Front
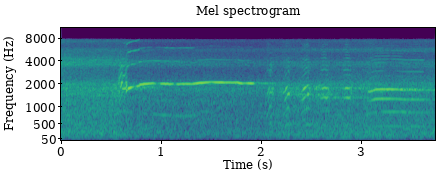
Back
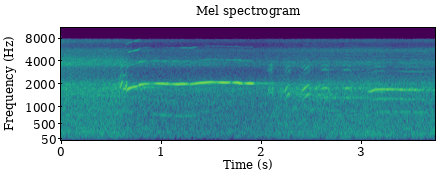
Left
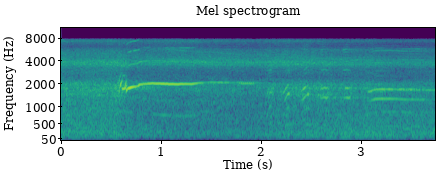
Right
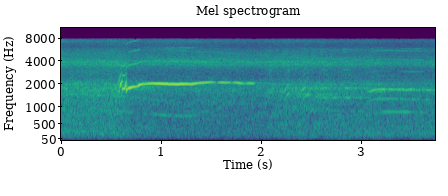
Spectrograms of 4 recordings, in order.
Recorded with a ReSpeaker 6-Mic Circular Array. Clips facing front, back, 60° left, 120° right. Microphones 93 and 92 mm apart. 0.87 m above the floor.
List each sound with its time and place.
0.6 s a scream: 20° right, 1.5 m; by 1.9 s 50° left, 1.4 m
2.0 s laughter: 5° left, 8 m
